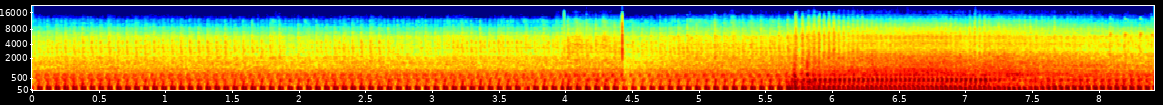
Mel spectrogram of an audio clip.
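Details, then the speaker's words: Mower less than a year old with about 23 hours, sounding worse the longer it runs: a loose rattly clatter at low idle that smooths out at high idle. This clatter is new. "But now, let's bring back to low idle. You'll start to hear it kind of clatter around quite a bit. And it did not used to do that at all."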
